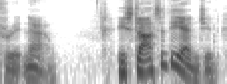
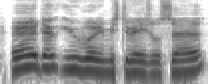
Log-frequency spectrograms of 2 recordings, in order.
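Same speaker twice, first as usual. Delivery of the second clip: louder, hearty reassurance; cried out; 5 semitones higher, 6 dB louder than usual. Acted. Sergeant loudly reassuring the landowner. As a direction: call out with false helpfulness. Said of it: "cried out".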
